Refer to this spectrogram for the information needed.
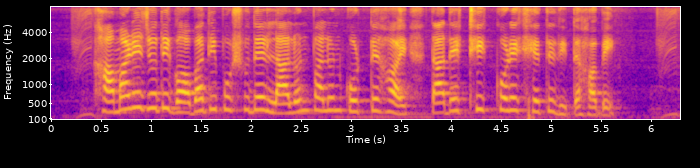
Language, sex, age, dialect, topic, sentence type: Bengali, female, 18-24, Northern/Varendri, agriculture, statement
